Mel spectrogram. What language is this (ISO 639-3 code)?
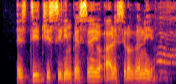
epo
